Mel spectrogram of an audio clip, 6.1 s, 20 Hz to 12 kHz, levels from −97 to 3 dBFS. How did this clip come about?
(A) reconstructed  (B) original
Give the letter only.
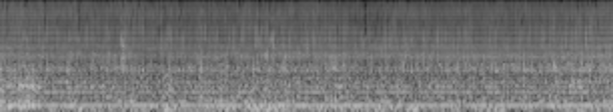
A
